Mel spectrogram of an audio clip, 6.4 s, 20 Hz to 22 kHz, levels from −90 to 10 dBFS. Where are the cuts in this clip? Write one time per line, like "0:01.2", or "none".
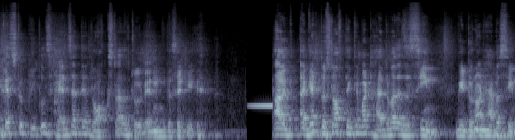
0:03.4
